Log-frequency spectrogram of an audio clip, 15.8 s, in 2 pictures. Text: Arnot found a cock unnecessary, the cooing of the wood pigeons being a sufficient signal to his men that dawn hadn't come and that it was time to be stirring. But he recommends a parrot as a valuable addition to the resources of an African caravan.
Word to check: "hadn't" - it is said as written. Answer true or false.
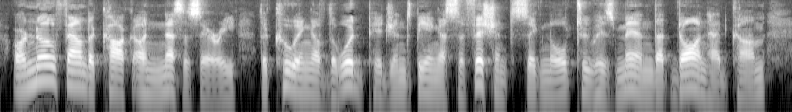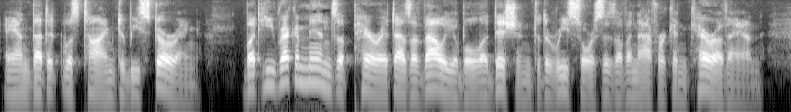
false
